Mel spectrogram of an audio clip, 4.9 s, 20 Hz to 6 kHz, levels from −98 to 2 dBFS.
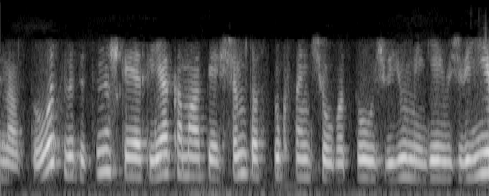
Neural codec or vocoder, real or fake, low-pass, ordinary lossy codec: none; real; 5.4 kHz; MP3, 32 kbps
